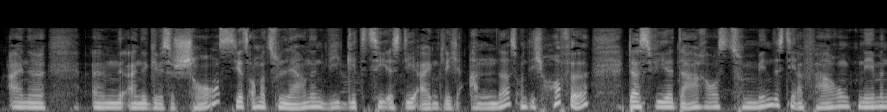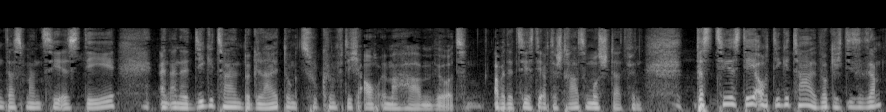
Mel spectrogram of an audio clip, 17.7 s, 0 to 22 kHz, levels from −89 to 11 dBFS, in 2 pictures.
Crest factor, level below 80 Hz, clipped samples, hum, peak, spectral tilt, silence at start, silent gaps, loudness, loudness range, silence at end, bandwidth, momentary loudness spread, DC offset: 20 dB; -42 dBFS; under 0.1%; none; -2 dBFS; -4.5 dB/octave; 0.1 s; none; -23 LUFS; 2 LU; 0.05 s; 9.2 kHz; 8 LU; under 0.1%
